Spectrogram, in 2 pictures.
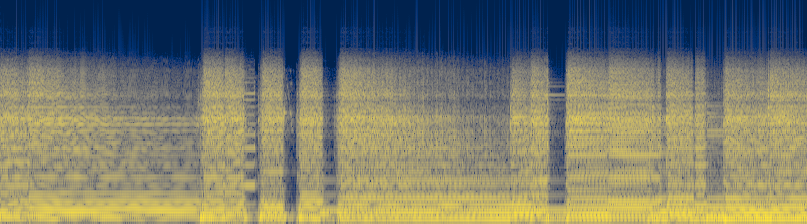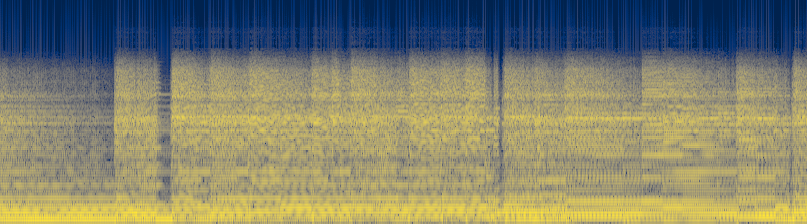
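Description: An electric guitar played through an API Audio TranzFormer GTR pedal in its mild overdrive mode rings out for about twenty-four seconds, with loud, sustained chords and brief pauses between strums.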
